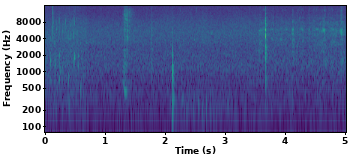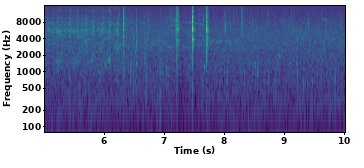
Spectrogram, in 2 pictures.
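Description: A metal spoon clinking against a small ceramic bowl while flour and oil are mixed into a roux, with three quick clicks a little after seven seconds and a few single knocks earlier. A steady trickle of water runs underneath.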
